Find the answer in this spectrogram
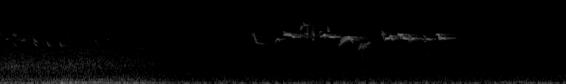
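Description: Faint outdoor background noise, then a small bird singing a quick run of chirps for about two seconds from midway through.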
